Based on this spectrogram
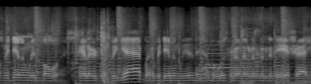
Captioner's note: practicing auction chant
